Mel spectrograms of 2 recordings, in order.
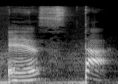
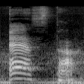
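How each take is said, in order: First: "Esta" split in two, a pause before the final "ta"; syllable by syllable. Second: Said in the usual way. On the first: Shown as a demonstration. Teacher showing children the two syllables, syllable by syllable. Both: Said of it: "Nós temos duas sílabas".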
